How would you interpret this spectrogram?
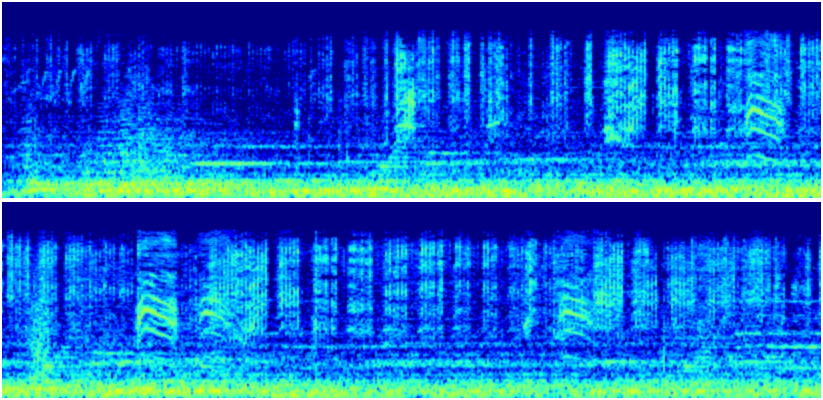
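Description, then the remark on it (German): A raven croaks and caws repeatedly as thrushes mob it with rapid, harsh chattering calls and sharp chirps, a dense, agitated outdoor chorus over a low steady background rumble. “Geschockt von dem Gegenangriff flüchtet der Rabe. Doch die Drosseln greifen weiter mit aller Macht an und bringen den Gegner zu Boden.”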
